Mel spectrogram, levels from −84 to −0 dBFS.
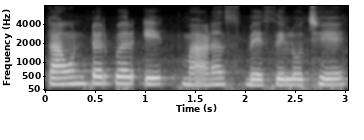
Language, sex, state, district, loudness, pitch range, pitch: Gujarati, female, Gujarat, Navsari, -17 LUFS, 205-230 Hz, 220 Hz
